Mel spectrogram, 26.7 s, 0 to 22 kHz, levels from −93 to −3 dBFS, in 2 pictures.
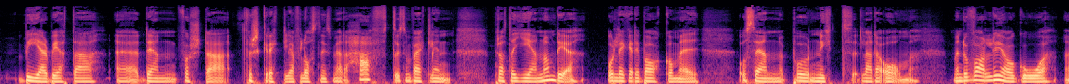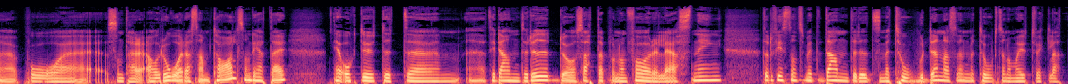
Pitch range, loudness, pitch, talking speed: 140-165 Hz, -14 LUFS, 150 Hz, 140 wpm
